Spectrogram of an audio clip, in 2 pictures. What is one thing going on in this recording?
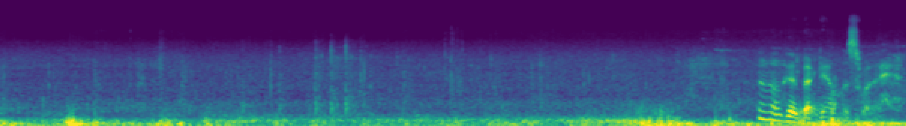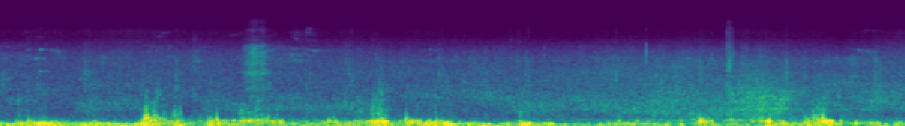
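Wind blows and buffets outdoors in gusts.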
